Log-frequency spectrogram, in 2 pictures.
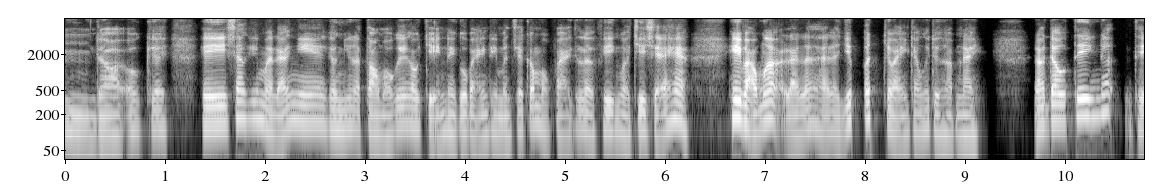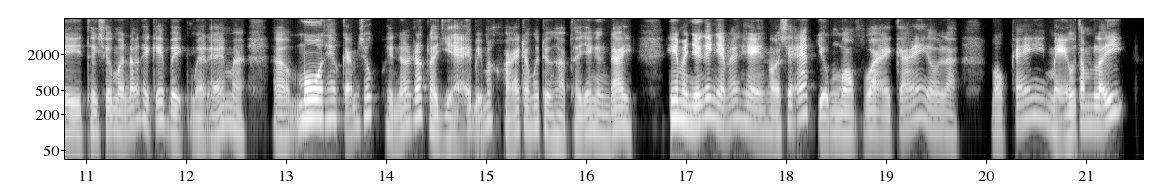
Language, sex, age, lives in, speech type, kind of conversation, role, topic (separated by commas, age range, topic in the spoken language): Vietnamese, male, 30-34, Vietnam, conversation, advice, advisor, Làm sao để tránh mua sắm hối tiếc và lãng phí tiền?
